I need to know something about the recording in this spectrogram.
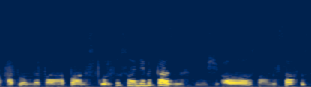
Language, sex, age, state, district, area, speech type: Kashmiri, female, 30-45, Jammu and Kashmir, Bandipora, rural, spontaneous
